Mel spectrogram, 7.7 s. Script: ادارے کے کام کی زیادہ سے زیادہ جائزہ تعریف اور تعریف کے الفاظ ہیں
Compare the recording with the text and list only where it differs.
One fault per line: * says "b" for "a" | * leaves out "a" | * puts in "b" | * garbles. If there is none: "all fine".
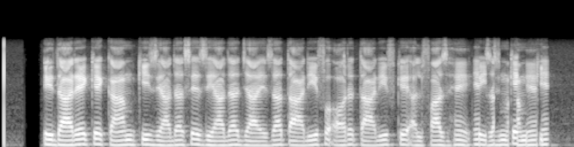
* garbles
